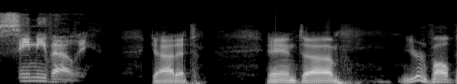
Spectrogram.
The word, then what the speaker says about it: Simi Valley: Now, you're speaking with us today from Simi Valley, or is it Simi Valley? How do they pronounce it? It's Simi Valley.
